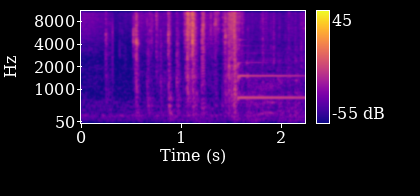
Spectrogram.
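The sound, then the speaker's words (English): Metallic jangling and scraping as a key fumbles at a car door lock, a run of irregular clinks and rattles, after which a steady electronic tone sets in and holds to the end. “Couldn't get the key in the lock. It always feels like it's an enormous amount of time when I can't get the key in the lock.”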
